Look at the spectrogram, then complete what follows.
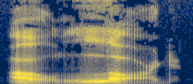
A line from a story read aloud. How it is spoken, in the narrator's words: groaned Sam Hupp, as if in pain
